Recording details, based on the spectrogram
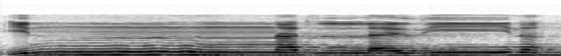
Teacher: kalau ada nun bertasydid harus diingat langsung, oh ini gunnah. Cara membacanya harus didengung, ada penahanan dulu ya.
